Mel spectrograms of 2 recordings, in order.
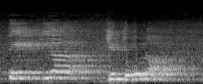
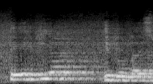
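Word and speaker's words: תקיעה גדולה: उसको यहूदी लोग कहते हैं तेकिया गिदोला। तेकिया गिदोला, स्पेलिंग बोल देता हूं, TEKIAH, तेकिया स्पेस गिदोला, GIDOLLAH, गिदोला। तेकिया गिदोला हिब्रू भाषा में कहा जाता है।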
